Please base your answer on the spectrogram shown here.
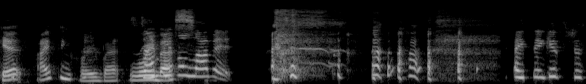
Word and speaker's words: rooibos: What is a rooibos? Yes, that's a great question. Can someone tell me how to say this? Rooibos.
